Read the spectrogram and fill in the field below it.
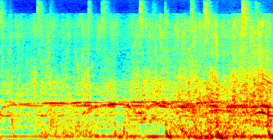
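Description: Steady applause from an audience, a dense wash of clapping that holds at a fairly even, moderate loudness throughout, with faint crowd murmur and a hint of cheering mixed in.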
